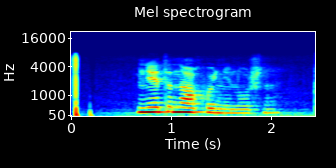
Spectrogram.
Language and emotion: Russian, angry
